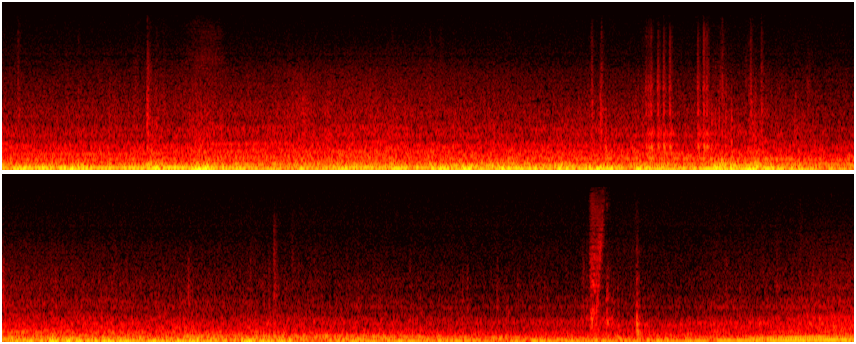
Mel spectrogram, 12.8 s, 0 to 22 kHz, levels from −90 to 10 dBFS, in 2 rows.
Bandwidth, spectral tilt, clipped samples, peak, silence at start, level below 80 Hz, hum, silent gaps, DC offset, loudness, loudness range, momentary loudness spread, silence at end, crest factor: 4.9 kHz; -9 dB/octave; under 0.1%; -12 dBFS; 0 s; -28 dBFS; none; none; under 0.1%; -32 LUFS; 9 LU; 12 LU; 0 s; 16 dB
